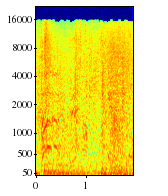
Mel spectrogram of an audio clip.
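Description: A dragon roars overhead.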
